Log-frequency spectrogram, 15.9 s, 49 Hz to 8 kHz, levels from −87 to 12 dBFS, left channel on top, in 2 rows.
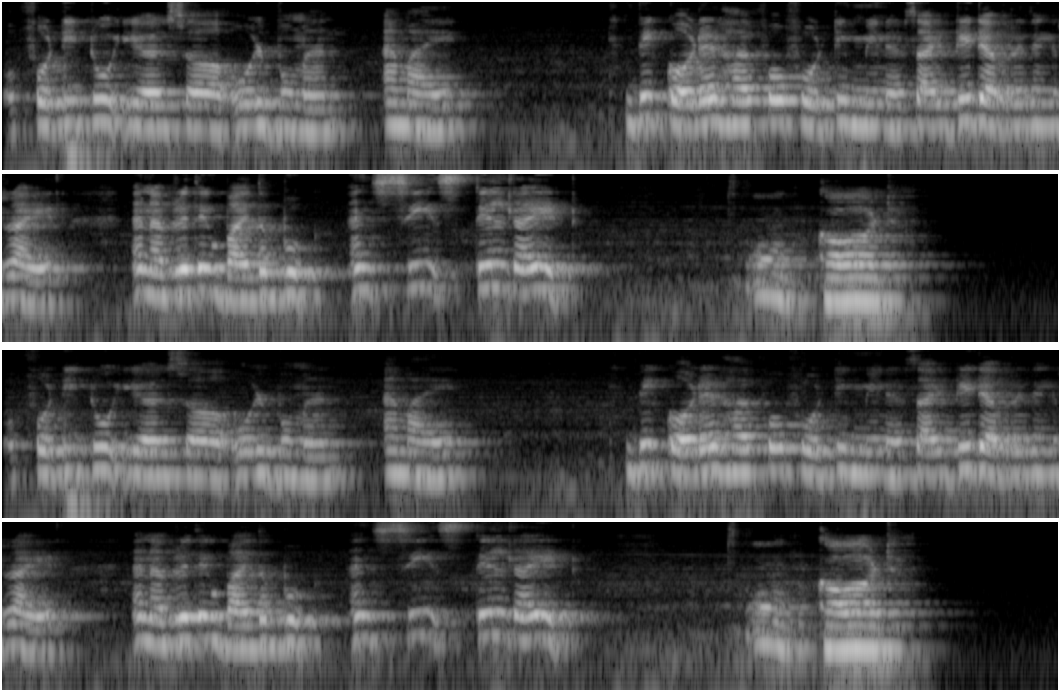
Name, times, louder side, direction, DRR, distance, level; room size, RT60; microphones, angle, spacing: voice 1, 0.0-2.6 2.9-3.5 4.7-8.4 8.9-12.2, left 2 dB, 70° left, 1.0 m, -23 dB
voice 2, 13.5-14.8, right 1 dB, 45° right, 2.3 m, -22 dB
21.0 x 7.5 x 6.9 m
head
